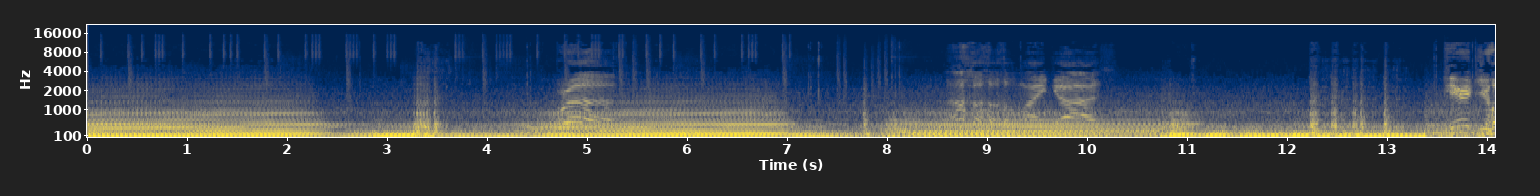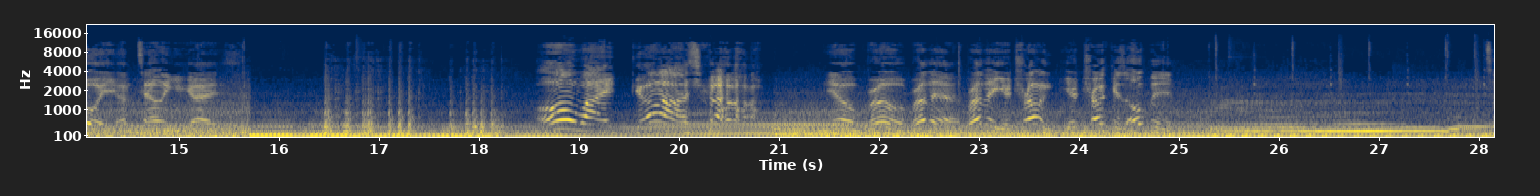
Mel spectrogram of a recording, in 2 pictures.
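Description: Scion FR-S's 2.0-litre flat-four engine heard from inside the cabin through a Tomei titanium header, joint pipe and muffler with a pops-and-bangs tune, droning steadily in long stretches of a few seconds, with the engine note changing between them.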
